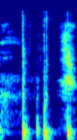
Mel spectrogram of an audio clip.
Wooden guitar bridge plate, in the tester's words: I hear a little quacking which means our Bridge plate is loose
